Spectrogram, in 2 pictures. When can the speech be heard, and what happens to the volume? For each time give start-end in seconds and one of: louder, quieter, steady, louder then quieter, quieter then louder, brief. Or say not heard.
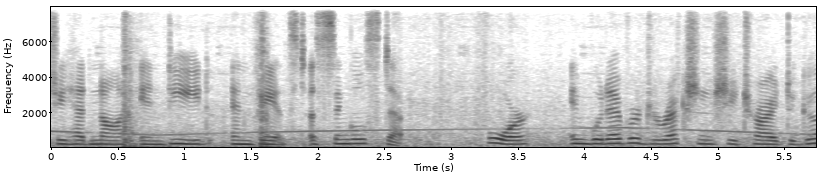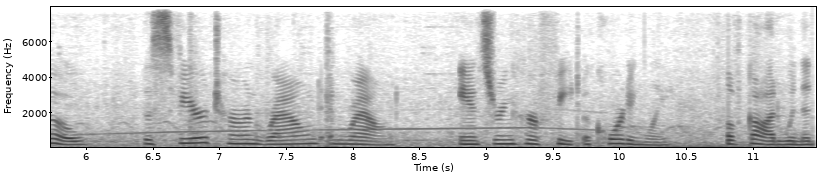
0.0-11.4 steady.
